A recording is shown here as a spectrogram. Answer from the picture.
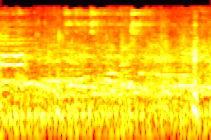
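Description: Voices of a walking group of carollers. A held melody note trails off just after the start, and a few sharp knocks come near the end.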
